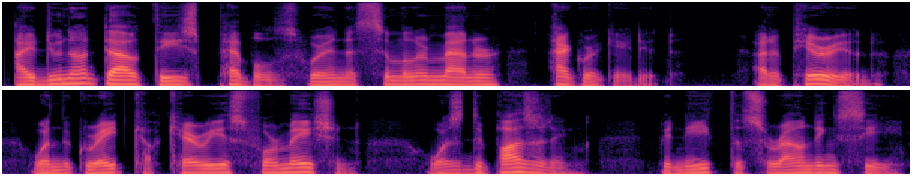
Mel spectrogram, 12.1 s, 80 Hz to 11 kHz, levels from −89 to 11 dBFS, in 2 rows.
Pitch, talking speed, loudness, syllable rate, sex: 105 Hz, 130 wpm, -22 LUFS, 4.7 syllables/s, male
